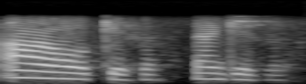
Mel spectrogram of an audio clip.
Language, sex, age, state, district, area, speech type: Tamil, male, 18-30, Tamil Nadu, Sivaganga, rural, conversation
